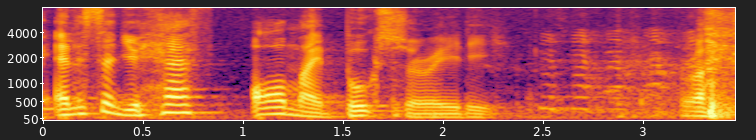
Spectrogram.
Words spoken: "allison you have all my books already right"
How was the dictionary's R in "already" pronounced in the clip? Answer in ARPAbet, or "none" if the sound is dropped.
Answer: R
